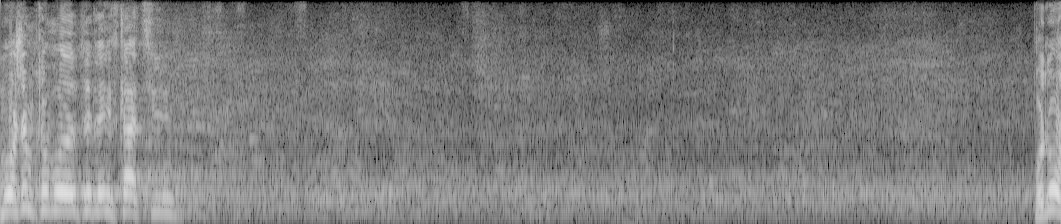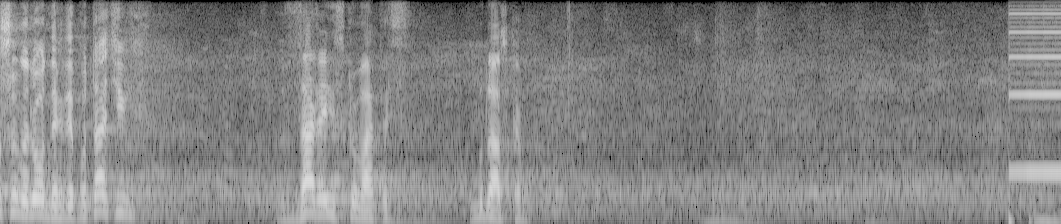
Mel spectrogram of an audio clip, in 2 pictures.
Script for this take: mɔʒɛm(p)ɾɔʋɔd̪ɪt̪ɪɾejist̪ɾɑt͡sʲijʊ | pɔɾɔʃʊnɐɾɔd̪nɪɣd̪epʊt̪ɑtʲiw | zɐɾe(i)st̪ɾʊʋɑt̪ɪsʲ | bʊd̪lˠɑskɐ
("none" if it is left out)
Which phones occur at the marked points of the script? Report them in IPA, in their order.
p, i

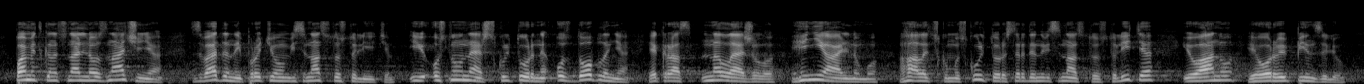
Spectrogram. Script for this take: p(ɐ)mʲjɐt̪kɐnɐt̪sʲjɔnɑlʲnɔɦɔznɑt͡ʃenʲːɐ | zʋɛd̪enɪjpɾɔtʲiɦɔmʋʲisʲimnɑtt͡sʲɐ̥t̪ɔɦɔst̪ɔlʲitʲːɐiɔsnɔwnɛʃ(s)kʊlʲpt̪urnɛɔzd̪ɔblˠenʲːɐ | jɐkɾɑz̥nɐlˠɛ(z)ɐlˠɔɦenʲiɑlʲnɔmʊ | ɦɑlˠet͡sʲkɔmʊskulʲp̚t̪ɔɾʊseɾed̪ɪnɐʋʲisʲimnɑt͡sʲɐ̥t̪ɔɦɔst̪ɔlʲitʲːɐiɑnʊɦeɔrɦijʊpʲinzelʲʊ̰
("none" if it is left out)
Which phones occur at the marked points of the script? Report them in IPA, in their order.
ɑ, s, ʒ

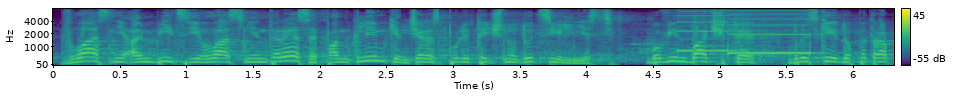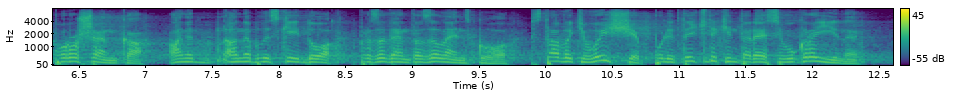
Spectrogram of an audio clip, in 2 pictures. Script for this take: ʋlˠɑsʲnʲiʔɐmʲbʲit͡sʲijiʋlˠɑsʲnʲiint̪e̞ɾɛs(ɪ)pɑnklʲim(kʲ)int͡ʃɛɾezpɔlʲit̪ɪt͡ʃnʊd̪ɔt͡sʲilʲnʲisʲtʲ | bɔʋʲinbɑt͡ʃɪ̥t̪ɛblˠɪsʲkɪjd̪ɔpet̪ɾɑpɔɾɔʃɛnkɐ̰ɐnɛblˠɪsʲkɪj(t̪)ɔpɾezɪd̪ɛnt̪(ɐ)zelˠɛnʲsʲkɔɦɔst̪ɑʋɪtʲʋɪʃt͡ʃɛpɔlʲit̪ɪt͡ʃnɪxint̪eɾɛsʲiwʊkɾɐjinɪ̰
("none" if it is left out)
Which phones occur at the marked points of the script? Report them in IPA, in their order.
ɪ, kʲ, d̪, ɐ

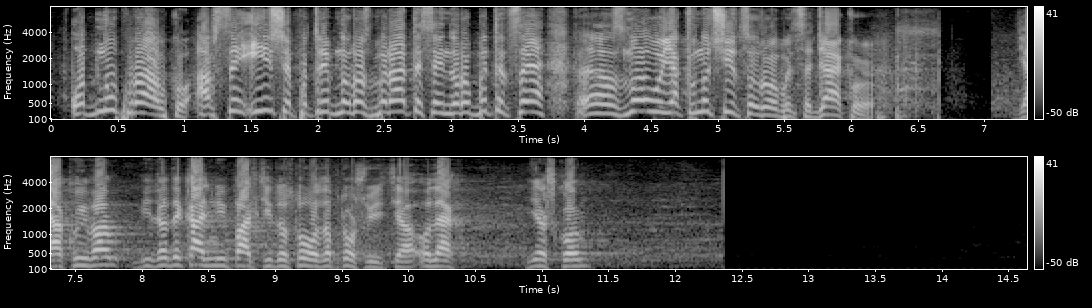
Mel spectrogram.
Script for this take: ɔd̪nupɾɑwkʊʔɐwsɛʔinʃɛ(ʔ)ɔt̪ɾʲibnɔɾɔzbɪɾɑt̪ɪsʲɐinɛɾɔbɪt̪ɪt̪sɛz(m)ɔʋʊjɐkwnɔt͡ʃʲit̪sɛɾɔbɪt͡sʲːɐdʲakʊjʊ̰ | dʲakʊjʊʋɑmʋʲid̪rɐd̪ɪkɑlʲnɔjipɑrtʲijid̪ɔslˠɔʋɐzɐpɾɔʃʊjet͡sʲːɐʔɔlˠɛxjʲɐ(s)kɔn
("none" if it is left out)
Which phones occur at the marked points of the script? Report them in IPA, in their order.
p, n, ʃ

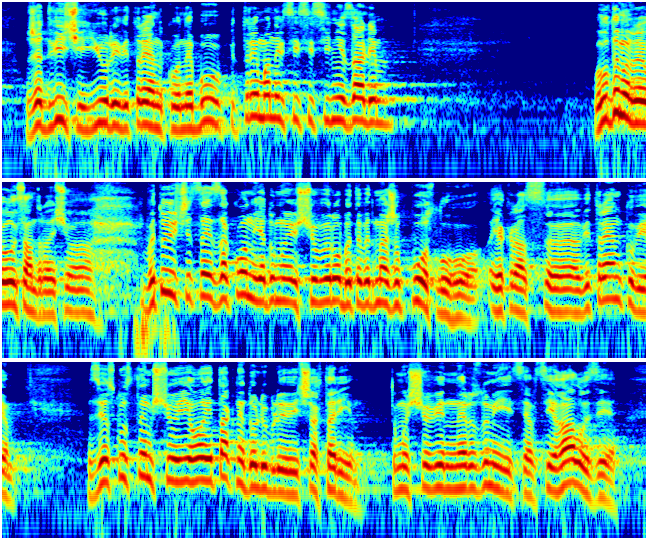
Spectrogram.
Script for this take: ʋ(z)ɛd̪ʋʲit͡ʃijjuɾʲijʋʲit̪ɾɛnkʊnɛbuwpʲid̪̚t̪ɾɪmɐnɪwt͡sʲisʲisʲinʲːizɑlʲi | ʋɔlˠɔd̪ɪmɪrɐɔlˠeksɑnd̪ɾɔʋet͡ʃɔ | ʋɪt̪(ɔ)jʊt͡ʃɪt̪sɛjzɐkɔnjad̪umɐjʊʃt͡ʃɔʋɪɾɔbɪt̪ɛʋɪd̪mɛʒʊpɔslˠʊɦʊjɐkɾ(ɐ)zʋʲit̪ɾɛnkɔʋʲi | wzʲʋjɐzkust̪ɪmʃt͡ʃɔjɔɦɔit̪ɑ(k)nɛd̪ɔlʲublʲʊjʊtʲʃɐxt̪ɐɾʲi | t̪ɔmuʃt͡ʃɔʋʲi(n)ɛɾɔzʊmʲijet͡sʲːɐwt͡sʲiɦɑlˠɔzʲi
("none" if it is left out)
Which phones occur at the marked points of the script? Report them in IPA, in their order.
ʒ, u, ɑ, k, nː

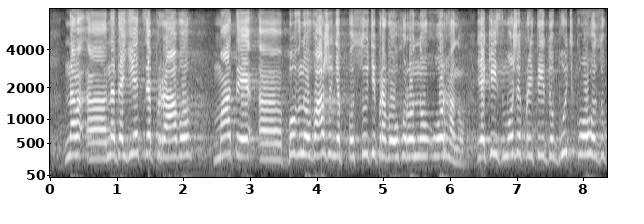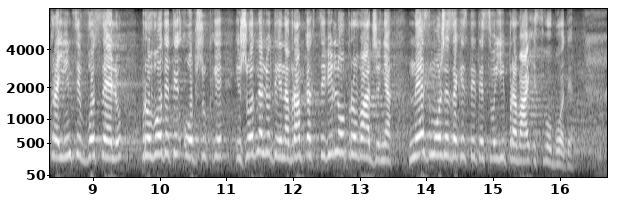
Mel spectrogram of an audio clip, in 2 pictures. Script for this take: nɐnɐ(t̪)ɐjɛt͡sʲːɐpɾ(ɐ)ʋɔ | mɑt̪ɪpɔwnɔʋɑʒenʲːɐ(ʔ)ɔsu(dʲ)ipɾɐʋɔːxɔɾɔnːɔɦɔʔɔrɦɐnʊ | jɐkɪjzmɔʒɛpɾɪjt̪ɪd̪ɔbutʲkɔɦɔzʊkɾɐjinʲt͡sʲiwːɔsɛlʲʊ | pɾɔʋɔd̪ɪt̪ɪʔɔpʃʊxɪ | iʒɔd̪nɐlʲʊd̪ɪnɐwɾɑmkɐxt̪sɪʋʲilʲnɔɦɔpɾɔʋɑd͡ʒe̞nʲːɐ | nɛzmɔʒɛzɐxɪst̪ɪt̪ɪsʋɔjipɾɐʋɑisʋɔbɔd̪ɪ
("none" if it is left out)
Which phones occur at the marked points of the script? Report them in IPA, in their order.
d̪, ɑ, p, tʲ

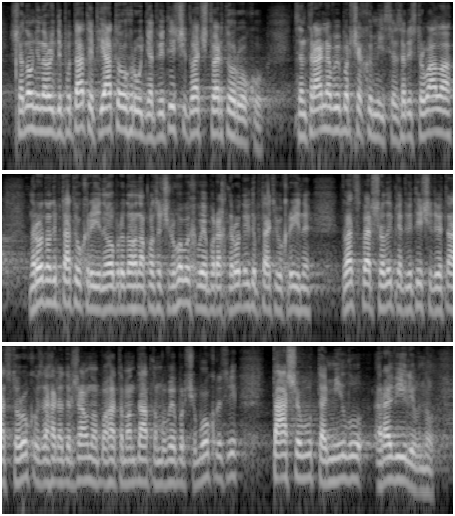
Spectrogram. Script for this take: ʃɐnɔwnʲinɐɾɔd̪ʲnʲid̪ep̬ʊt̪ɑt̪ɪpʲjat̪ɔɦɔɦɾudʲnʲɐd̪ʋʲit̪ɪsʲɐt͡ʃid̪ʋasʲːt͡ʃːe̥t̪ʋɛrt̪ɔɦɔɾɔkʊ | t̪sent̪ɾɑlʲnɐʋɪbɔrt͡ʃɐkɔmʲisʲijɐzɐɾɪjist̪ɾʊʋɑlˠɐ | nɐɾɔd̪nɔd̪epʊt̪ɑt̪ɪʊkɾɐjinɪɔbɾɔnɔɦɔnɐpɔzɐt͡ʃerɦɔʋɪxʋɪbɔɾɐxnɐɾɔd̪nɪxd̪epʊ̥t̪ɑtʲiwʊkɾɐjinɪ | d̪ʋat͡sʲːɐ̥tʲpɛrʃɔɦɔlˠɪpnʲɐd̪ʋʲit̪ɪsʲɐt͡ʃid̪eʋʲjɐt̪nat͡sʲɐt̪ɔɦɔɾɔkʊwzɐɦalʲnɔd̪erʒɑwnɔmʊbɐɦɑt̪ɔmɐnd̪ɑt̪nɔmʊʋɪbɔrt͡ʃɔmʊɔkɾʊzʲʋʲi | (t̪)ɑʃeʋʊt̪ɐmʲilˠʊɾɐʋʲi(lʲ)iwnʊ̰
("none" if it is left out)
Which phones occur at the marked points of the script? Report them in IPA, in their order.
t̪, lʲ

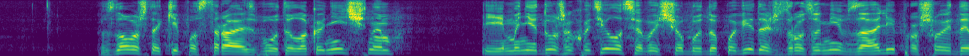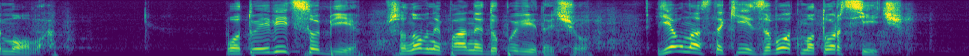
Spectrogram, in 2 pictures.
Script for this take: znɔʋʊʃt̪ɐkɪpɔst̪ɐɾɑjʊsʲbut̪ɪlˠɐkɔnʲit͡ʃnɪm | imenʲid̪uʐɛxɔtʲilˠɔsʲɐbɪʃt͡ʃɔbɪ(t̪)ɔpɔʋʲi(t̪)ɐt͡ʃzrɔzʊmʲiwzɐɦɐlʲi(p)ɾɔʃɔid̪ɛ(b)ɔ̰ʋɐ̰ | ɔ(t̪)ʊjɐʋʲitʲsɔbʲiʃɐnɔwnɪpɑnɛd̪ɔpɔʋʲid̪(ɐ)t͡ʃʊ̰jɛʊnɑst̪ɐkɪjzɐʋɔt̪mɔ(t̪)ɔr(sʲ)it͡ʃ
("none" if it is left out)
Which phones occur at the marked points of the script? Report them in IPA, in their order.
d̪, d̪, p, m, t̪, ɐ, t̪, sʲ

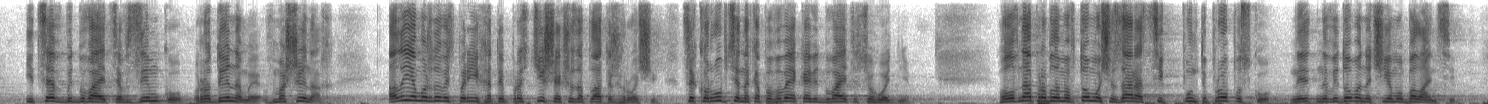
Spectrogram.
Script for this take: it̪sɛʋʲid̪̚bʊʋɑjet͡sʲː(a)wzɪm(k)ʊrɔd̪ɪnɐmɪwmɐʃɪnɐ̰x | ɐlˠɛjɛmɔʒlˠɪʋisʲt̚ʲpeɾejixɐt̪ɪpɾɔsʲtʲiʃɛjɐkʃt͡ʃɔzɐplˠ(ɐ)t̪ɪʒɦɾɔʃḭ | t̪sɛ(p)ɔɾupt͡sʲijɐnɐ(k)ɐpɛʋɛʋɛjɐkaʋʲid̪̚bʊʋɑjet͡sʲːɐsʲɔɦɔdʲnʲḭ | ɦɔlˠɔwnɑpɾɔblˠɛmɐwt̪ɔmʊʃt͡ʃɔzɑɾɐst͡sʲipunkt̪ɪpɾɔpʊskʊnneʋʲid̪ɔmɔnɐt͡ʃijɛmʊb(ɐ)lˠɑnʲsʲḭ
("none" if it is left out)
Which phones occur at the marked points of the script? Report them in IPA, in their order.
ɐ, k, ɑ, k, k, ɐ

